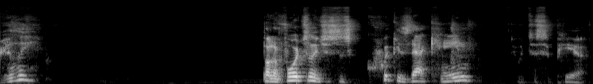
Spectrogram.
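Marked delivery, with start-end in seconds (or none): 0.1-0.4 higher-pitched, mildly excited question; light up briefly, imitating sudden delight; a touch of surprised excitement; imitated excitement. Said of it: "he'd get excited and he'd be like".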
